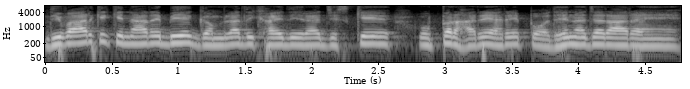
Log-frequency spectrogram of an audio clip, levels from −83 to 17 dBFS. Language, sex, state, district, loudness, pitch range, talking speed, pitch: Hindi, male, Bihar, Kishanganj, -15 LUFS, 175-200 Hz, 225 wpm, 185 Hz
